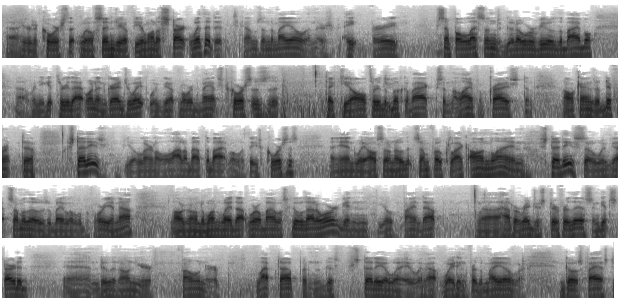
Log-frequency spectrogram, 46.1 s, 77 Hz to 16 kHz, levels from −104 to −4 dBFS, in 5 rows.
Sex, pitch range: male, 80-95 Hz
